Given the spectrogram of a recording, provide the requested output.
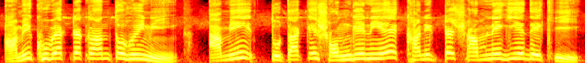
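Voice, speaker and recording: A woman's voice: fairly high pitch, big pitch swings, a little slow, fairly bright tone, no echo. A woman voicing a cautious, considerate cartoon myna bird. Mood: considerate, coaxing. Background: music.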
